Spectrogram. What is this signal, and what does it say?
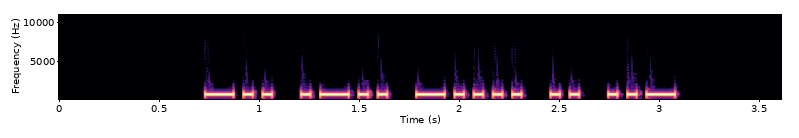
Morse code, heard as a keyed tone, about 25 wpm, 700 Hz. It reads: DL6IU
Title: DXCC-100 Call Signs - 5 Characters - 25wpm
